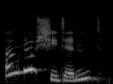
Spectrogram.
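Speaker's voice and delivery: put-on a light, piping child's voice; piping boy. A narrator's reading. Nigel piping up to defend Miss Honey. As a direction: chirp it up like an eager little boy. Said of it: "piped Nigel".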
